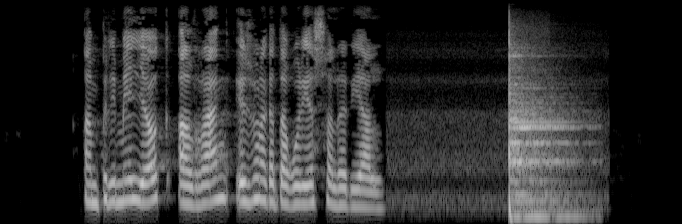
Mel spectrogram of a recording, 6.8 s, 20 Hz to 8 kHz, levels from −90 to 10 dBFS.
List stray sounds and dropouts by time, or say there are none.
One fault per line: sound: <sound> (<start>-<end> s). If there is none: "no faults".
sound: thud (5.1-6.0 s)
